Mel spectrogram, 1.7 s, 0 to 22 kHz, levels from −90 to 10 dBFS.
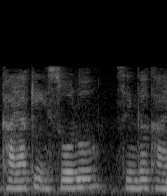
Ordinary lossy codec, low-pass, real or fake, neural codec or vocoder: MP3, 32 kbps; 5.4 kHz; real; none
